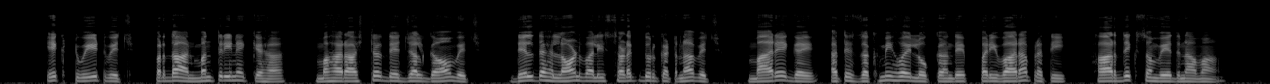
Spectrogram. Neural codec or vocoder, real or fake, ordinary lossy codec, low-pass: none; real; none; 10.8 kHz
